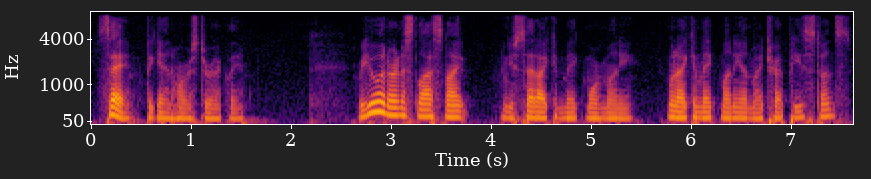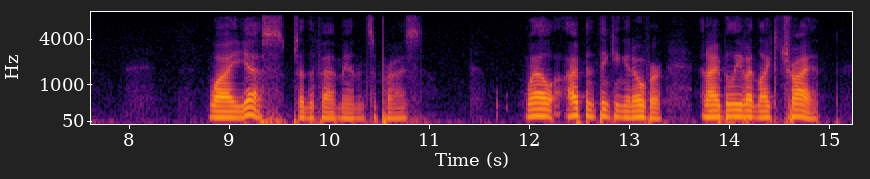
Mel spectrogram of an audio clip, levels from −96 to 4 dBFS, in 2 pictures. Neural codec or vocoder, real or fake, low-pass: none; real; 7.2 kHz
